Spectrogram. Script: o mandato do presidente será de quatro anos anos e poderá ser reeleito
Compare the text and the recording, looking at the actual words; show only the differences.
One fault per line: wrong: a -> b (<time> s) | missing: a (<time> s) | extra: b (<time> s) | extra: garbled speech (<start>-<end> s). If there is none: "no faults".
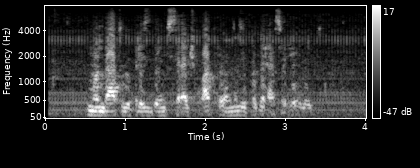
no faults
